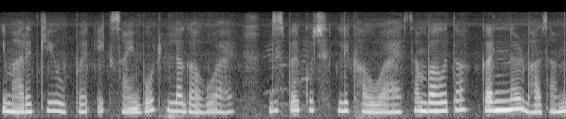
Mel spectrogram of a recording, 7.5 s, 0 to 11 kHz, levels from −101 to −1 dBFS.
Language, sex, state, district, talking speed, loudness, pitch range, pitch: Hindi, female, Arunachal Pradesh, Lower Dibang Valley, 150 wpm, -17 LUFS, 210-245 Hz, 230 Hz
